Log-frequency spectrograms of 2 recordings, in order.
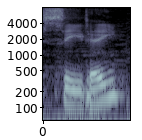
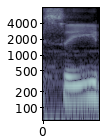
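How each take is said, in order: First: It is said as two letters, C and D. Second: It is said as one word, like seed. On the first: "maybe other people pronounce it C D" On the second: "So I pronounce it Seed"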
